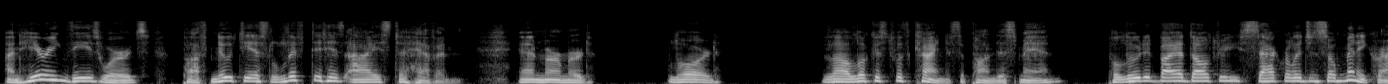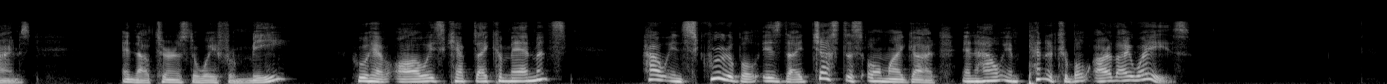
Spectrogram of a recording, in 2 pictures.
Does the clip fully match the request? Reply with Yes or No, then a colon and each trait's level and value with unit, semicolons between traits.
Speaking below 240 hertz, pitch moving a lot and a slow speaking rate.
Yes: low, 135 Hz; wide, 7.0 semitones; slow, 115 wpm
